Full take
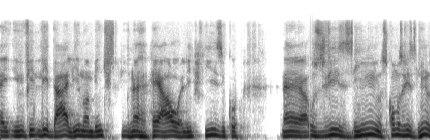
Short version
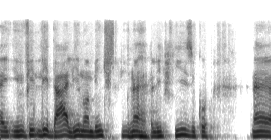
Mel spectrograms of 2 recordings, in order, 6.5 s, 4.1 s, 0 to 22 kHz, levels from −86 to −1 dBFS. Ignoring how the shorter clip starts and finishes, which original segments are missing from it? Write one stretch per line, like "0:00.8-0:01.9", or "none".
0:02.3-0:02.7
